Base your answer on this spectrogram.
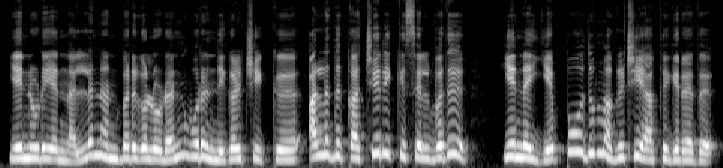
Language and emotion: Tamil, happy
